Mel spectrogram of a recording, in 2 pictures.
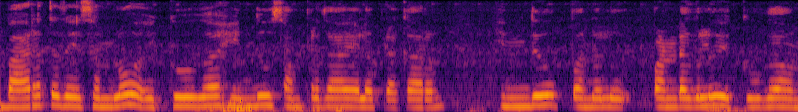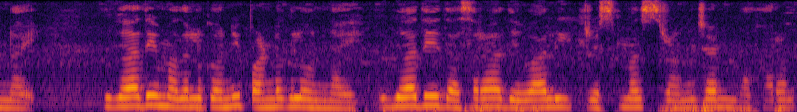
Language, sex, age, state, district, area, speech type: Telugu, female, 30-45, Andhra Pradesh, Vizianagaram, rural, spontaneous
